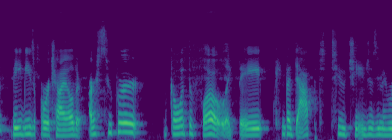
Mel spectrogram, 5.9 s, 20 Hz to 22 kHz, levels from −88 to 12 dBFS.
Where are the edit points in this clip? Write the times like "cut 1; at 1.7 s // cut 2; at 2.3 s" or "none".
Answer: none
